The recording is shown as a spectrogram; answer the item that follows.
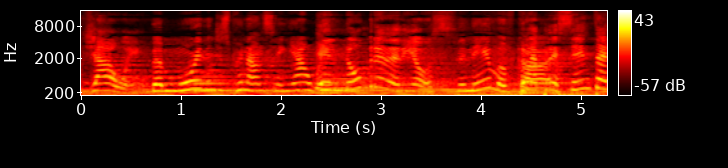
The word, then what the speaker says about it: Yahweh: Entonces, este nombre, finalmente, los estudiosos hebreos nos han dado la respuesta de que se pronuncia Yahwe. Ese es el nombre de Dios. Pero mucho más allá de pronunciarse Yahweh, el nombre de Dios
